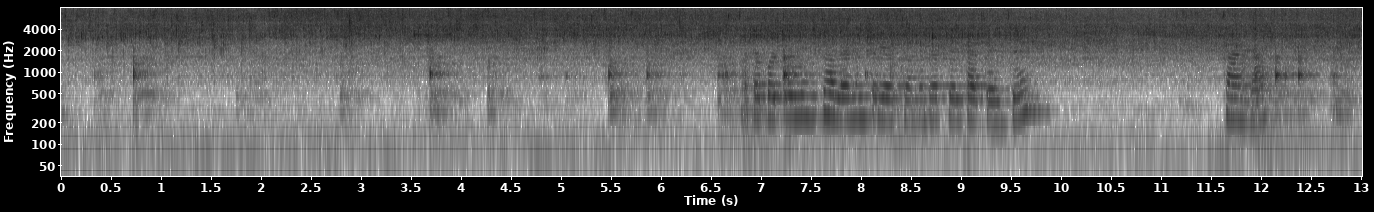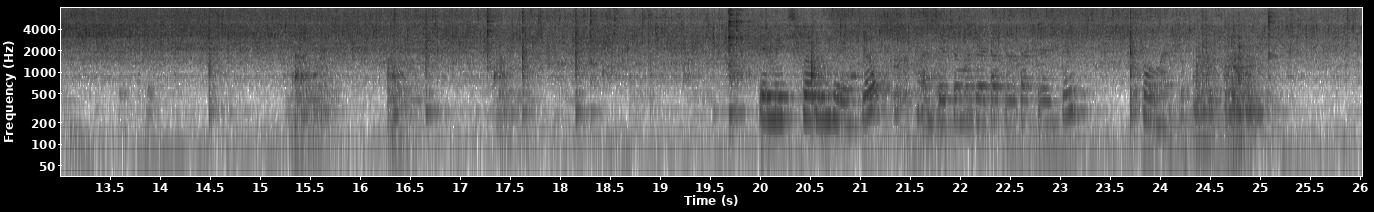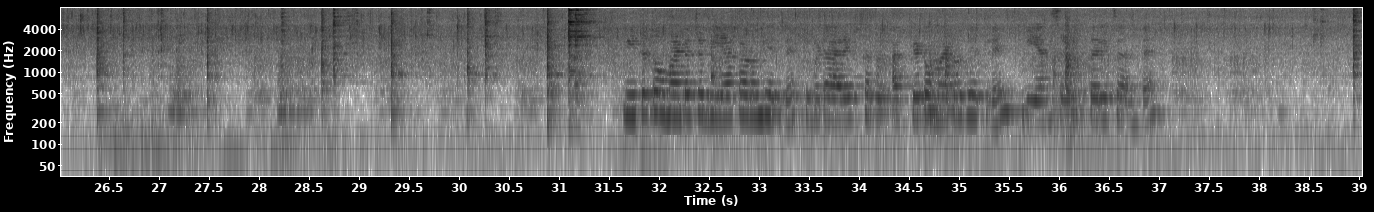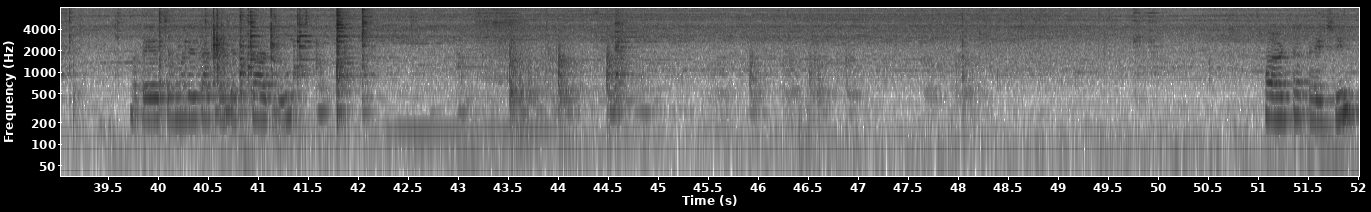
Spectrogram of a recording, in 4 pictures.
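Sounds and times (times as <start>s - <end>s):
onions sizzling in oil: 0.0s - 52.0s
steel spoon clinking on steel plate: 28.5s - 31.5s.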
